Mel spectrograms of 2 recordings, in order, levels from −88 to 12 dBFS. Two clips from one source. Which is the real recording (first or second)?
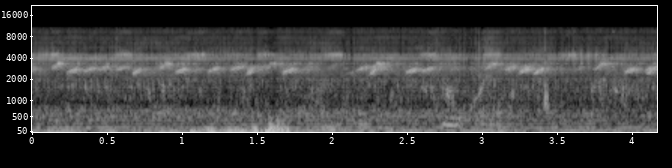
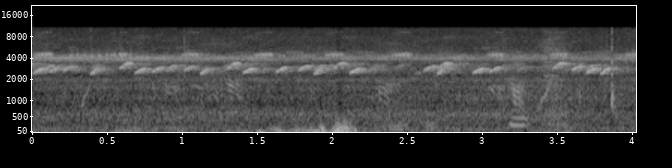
second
